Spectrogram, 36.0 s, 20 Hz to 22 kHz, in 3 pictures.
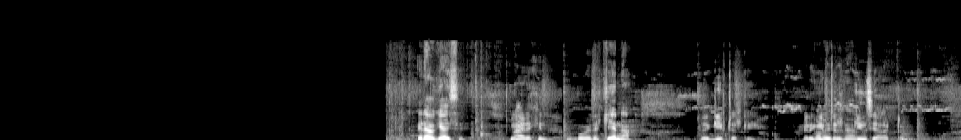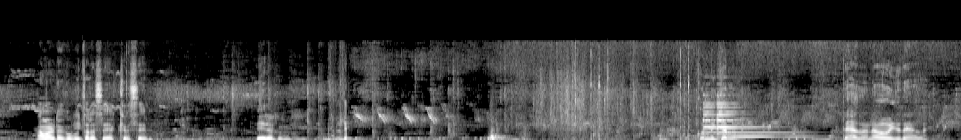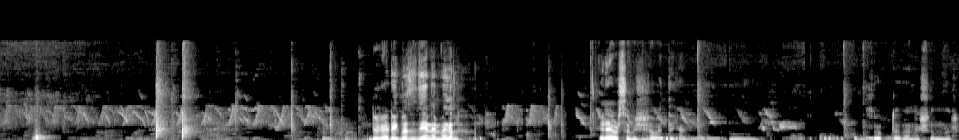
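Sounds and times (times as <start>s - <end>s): pigeons cooing: 14.1s - 20.1s, 20.8s - 23.3s, 31.9s - 35.7s
small bird chirps: 20.4s - 28.2s.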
